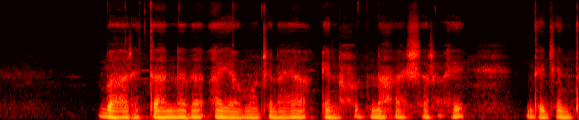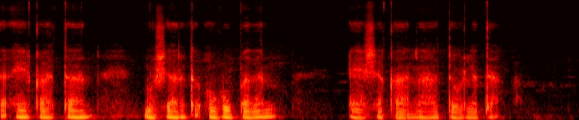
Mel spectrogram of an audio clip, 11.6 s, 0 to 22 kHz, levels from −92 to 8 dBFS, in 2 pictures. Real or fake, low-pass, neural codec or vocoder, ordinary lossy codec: fake; none; vocoder, 44.1 kHz, 128 mel bands, Pupu-Vocoder; none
